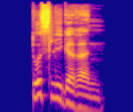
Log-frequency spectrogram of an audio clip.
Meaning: inflection of dusslig: 1. strong genitive masculine/neuter singular comparative degree 2. weak/mixed genitive/dative all-gender singular comparative degree
- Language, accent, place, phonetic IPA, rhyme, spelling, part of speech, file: German, Germany, Berlin, [ˈdʊslɪɡəʁən], -ʊslɪɡəʁən, dussligeren, adjective, De-dussligeren.ogg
